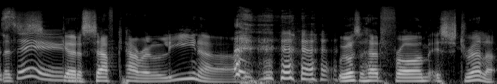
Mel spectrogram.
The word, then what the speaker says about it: Carolina: But she said it's Carolina, not Carolina. It's named after my state, South Carolina.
